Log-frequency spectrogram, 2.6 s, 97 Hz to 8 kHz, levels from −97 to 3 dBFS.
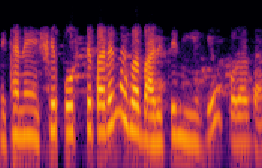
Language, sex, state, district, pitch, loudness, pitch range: Bengali, female, West Bengal, North 24 Parganas, 230 Hz, -17 LUFS, 195-255 Hz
